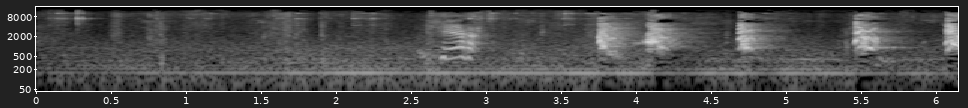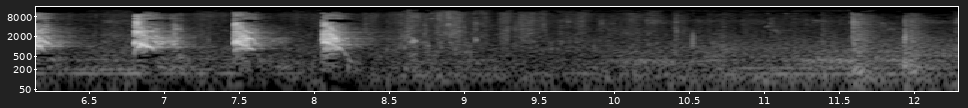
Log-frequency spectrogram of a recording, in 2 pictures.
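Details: Young Boston Terrier puppy, 3½ months, barks at a soccer ball being kicked away; quiet opening, then about eight sharp yapping barks roughly every half second, trailing into quiet, with voices in the background.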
